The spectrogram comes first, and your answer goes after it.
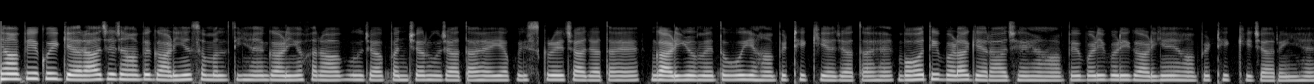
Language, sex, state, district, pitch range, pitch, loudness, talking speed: Hindi, female, Bihar, Kishanganj, 200-215 Hz, 205 Hz, -17 LUFS, 230 wpm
